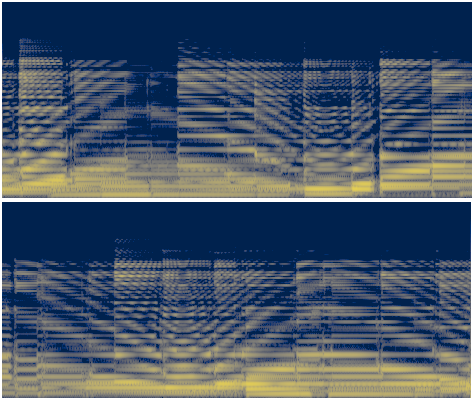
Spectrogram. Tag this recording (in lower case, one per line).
musical instrument
music
effects unit
guitar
